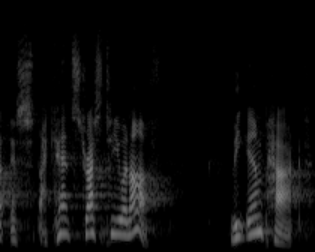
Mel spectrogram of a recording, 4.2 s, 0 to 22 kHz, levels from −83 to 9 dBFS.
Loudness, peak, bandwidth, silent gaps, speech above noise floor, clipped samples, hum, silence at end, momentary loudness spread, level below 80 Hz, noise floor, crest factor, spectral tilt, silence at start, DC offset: -43 LUFS; -20 dBFS; over 20 kHz; none; 33 dB; under 0.1%; none; 0.05 s; 11 LU; under -90 dBFS; -77 dBFS; 24 dB; -3.5 dB/octave; 0 s; under 0.1%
